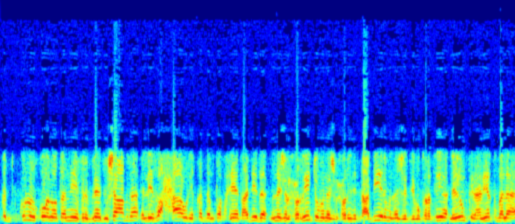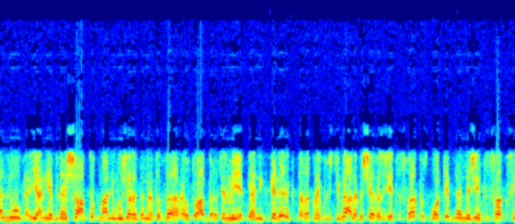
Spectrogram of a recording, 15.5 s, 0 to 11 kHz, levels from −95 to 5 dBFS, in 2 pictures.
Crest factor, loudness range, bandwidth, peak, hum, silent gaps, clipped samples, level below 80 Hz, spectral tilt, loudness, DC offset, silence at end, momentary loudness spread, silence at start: 14 dB; 2 LU; 7.4 kHz; 0 dBFS; none; none; under 0.1%; -62 dBFS; -7 dB/octave; -14 LUFS; under 0.1%; 0 s; 5 LU; 0 s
